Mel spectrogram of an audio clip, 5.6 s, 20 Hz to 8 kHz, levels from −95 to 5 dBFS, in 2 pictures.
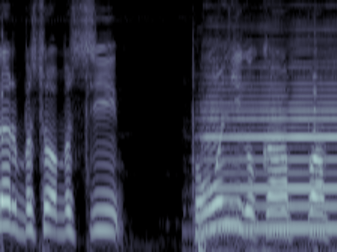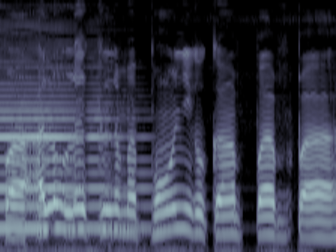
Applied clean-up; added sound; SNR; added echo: neural mask model RNNoise.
